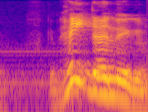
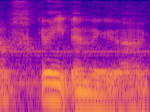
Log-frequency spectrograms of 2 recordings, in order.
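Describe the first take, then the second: First: Louder and higher, spitting out real anger; angry outburst. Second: Low, soft, bitter grumble under the breath; quiet grumble. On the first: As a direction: let the anger burst out on the repeat. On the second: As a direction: say it quietly to yourself, simmering. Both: Real, not acted. Repeated hate, first low then loud.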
